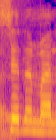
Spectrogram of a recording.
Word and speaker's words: Sinnerman: It's spelled S-I-N-N-E-R-M-A-N. – The Cinnamon. – The Cinnamon. It rhymes with Inner Man, which is kind of appropriate, really.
